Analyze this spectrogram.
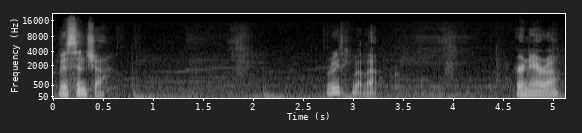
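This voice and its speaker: A man streaming live, thinking aloud as he mutters and repeats made-up names to test how they sound, often dropping to a quiet murmur. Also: medium pitch, unhurried, faint music behind. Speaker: streamer building a fantasy world.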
